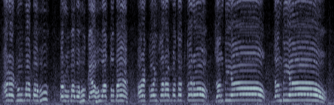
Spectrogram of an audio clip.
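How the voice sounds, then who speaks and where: An actor voicing a friendly, excitable village fish seller, a man, in a Hindi cartoon story. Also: very high-pitched, unhurried. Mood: alarmed.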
